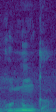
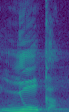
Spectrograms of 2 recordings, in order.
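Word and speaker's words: kunuka: En Swahili, on dit kununka, n'est-ce pas? Elles disent toujours nyunka.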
